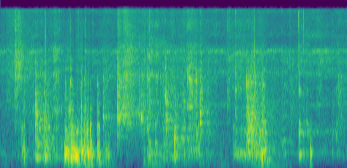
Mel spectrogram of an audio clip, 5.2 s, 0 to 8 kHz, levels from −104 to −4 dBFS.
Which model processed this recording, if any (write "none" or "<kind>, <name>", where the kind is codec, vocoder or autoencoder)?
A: codec, DAC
